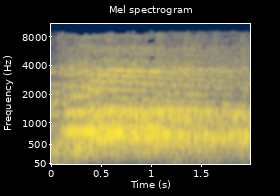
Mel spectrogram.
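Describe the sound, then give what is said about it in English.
A crowd at a ceremony cheers for Wales, loudly and steadily for about two seconds, a dense wash of voices and whoops that swells in quickly and holds at full volume. “Let's hear a cheer for Wales.”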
